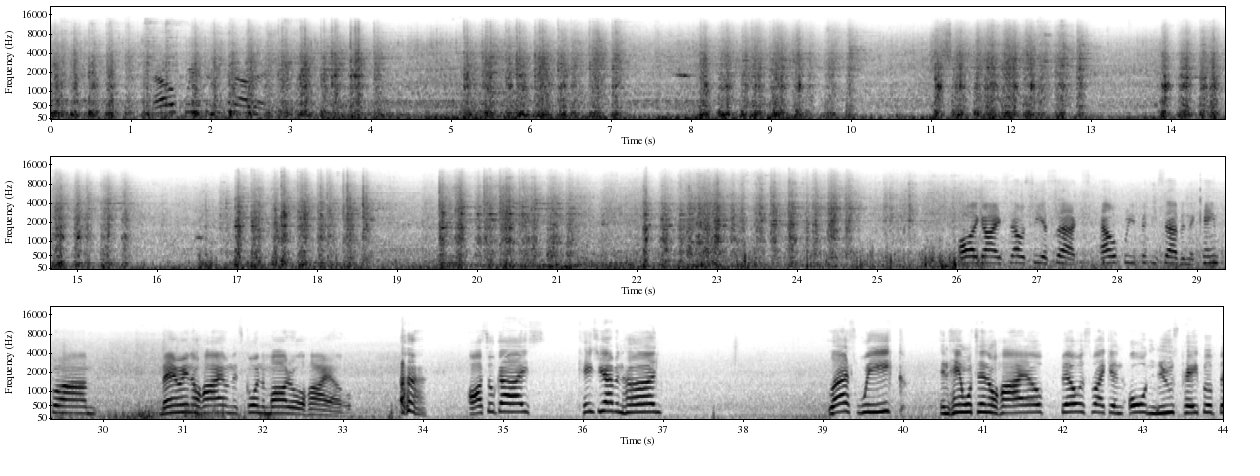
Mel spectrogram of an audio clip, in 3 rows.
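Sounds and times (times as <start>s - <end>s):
train wheels clacking over rail joints: 0.0s - 10.3s, 10.9s - 13.2s, 13.8s - 15.9s, 16.5s - 28.0s
freight train rumbling past: 0.0s - 44.0s.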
